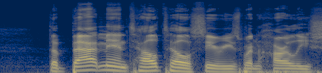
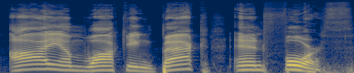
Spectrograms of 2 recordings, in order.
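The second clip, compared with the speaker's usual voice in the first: higher, louder and very slow mock line; imitating Harley Quinn; 5 semitones higher, 5 dB louder, much slower than usual. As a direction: stretch each word out slowly, pitched up and loud. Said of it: "and she goes".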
